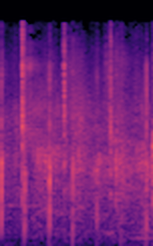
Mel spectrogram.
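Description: A smattering of audience applause for an audience member, a handful of sharp, irregular claps overlapping at moderate volume for a moment, with no voices.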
